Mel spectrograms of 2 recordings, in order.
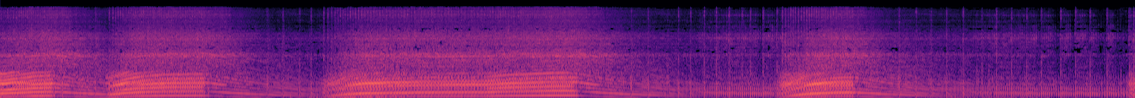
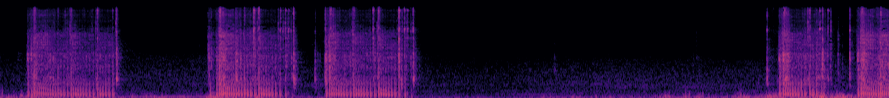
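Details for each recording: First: Mantis two-stroke tiller, previously leaking gas and not starting, after carburetor adjustment (L screw turned out about half a turn, idle screw adjusted), revved with no load; revs up cleanly and drops back smoothly with no stumble; load test still pending. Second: Mantis two-stroke tiller, free, had leaked gas and wouldn't start: fires in short raspy bursts, stumbles and dies, only runs mostly choked and dies when revved; lean, not enough fuel at low speed, before carburetor L-screw adjustment.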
